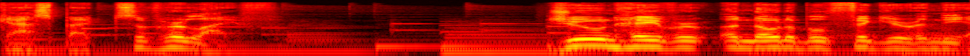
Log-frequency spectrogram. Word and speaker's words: Haver: a role in her life and career June Haver whose surname is pronounced Haver not hav was a notable figure in the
